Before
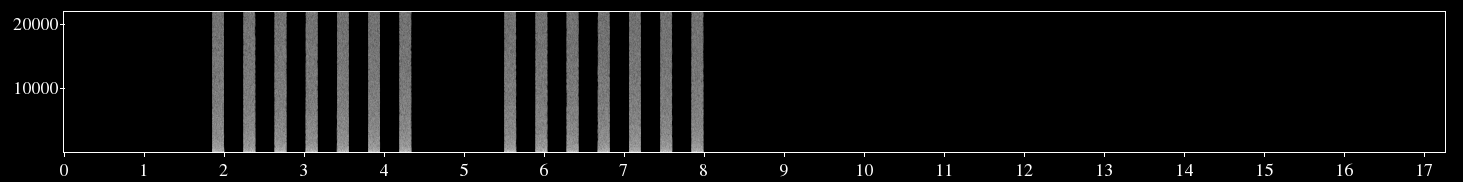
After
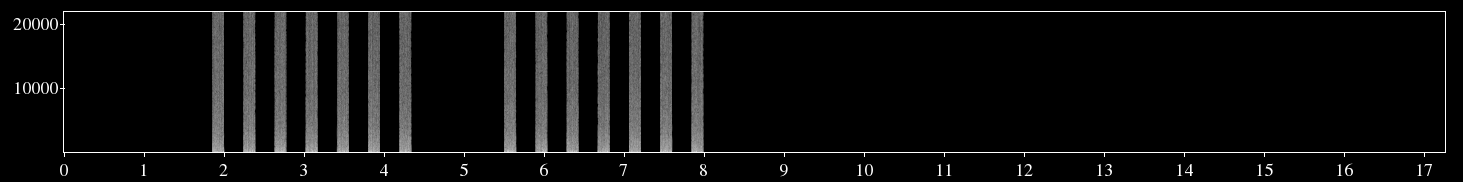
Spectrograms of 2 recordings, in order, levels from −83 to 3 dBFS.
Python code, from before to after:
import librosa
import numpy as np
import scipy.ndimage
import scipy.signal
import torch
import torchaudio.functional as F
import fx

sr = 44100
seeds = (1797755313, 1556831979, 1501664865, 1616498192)

y = fx.dead_time(x, sr, dead_ms=0.19)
